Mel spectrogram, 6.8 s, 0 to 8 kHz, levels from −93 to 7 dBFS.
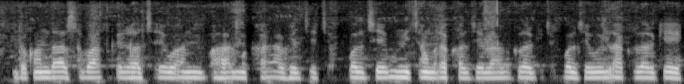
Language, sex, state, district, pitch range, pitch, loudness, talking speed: Maithili, male, Bihar, Saharsa, 150-155 Hz, 155 Hz, -17 LUFS, 245 wpm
